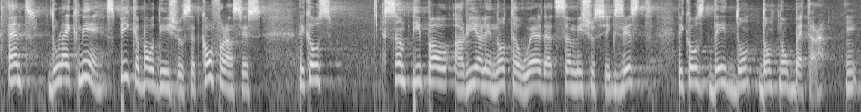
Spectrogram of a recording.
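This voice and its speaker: A high-pitched man, very even in loudness, at a fairly slow pace amid noticeable background noise. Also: ordinary pitch variation. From Bulgaria, Sofia. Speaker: conference speaker. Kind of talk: conference talk; Q&A answer.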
